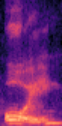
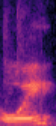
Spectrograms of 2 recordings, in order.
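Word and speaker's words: hoy: And when you think about that word oi, I always say, you know, like oi o because there the h is silent, right? No pronounce the h and say oi.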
